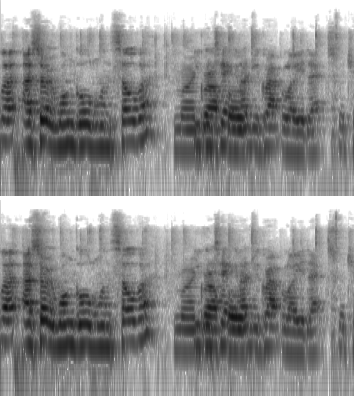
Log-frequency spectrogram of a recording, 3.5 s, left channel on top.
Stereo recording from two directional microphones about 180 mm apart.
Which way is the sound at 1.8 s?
45° left (ahead or behind).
